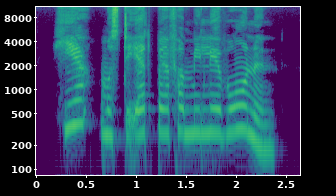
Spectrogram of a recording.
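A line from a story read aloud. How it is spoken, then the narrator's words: Calling into a hole. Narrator (German): ruft Emmerla und ruft ins Loch hinein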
